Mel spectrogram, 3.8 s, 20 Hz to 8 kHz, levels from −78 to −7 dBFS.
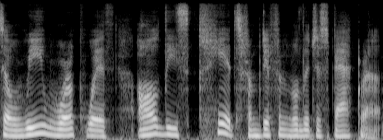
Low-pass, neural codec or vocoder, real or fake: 7.2 kHz; codec, 24 kHz, 1 kbps, SNAC; fake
